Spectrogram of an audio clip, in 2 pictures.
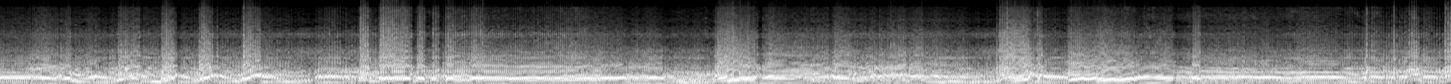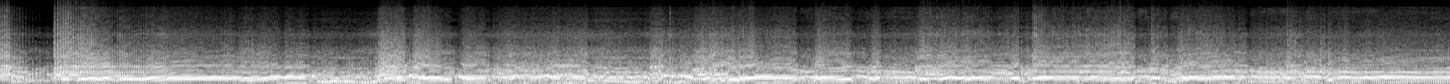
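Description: Motocross bike engine heard close up from the rider's helmet, revving up and down continually through throttle changes while racing. A few short thumps cut across it.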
